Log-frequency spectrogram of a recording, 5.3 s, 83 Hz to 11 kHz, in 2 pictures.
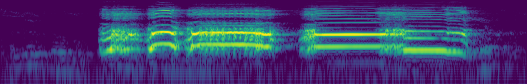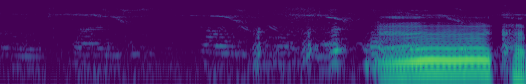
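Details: Large decoy wild red junglefowl, recorded 27 October 2020, crowing loudly: a bright, harmonic, three-part crow with a long drawn-out last note, then a shorter, lower, nasal call after a brief silence.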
